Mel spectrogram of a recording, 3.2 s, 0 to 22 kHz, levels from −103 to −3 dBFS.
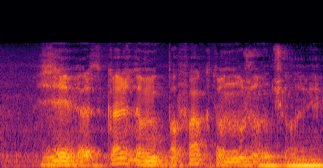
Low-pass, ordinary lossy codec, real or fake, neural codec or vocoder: none; none; fake; codec, 16 kHz, 16 kbps, FunCodec, trained on LibriTTS, 50 frames a second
